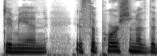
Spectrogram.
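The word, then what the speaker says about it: demesne: Demens pronounced demian is the portion of the manner the lord farms directly for himself using surf labor.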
